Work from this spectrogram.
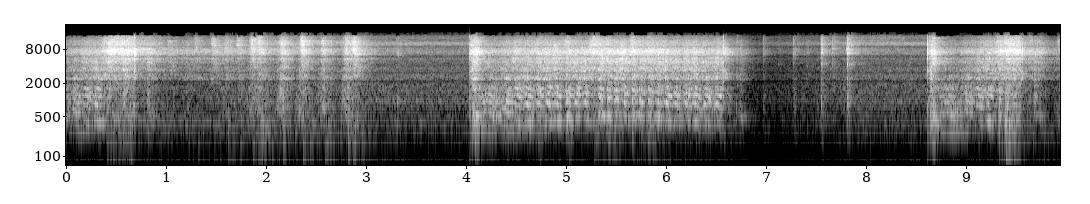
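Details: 1975 Lincoln, just reassembled, first start attempt: the starter churns in bursts with a steady whir but never catches. Crank-no-start, likely because ignition timing is out with the distributor one tooth off; it is to be reseated and timed with a light.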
